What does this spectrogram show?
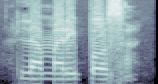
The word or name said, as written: mariposa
